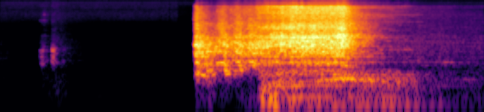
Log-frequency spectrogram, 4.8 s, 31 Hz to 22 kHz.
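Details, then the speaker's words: Perodua Viva 850 that died suddenly, restarted with a short jumper wire across relay pins 87 and 30 in place of the relay: quick crank, catches straight away, steady even idle; starts cleanly. "Jadi sekarang sudah engine sudah hidup, hanya menggunakan kabel inisial lah."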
